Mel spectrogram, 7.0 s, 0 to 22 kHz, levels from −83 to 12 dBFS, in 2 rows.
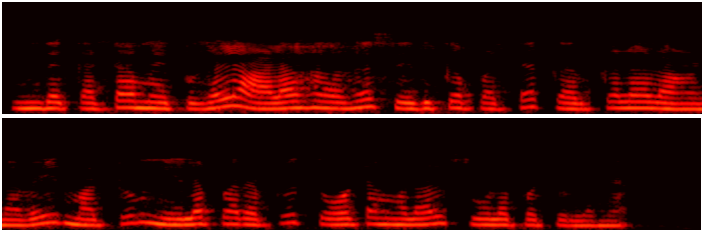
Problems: low volume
